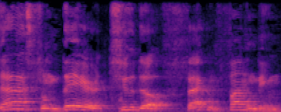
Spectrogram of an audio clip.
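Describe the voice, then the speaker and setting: A man talks at a high pitch with very wide pitch swings. Room echo and noticeable background noise are both audible. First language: Spanish. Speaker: car salesman. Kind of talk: interview.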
